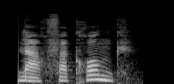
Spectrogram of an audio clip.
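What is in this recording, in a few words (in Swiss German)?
"nervekrank", Haut Rhin; medecine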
